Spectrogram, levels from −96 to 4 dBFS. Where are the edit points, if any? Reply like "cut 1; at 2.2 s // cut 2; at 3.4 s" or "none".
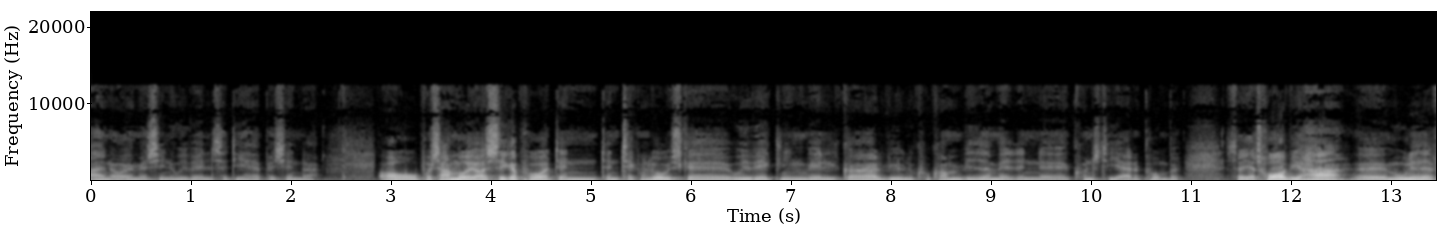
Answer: cut 1; at 2.8 s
